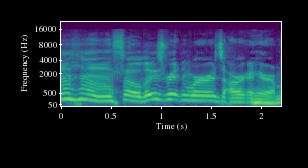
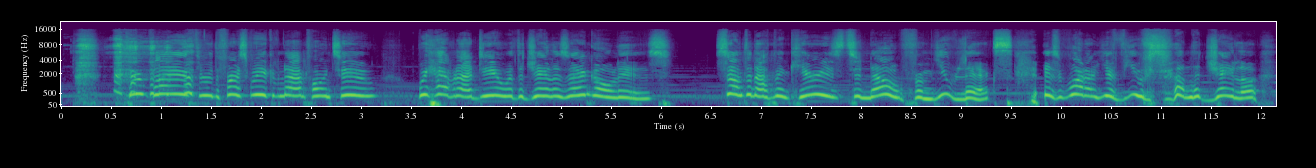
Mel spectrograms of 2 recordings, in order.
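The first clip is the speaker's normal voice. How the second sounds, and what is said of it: Southern belle voice. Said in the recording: “I'm going to even do an Allie impression ... Southern ... Everyone's Southern when I do this crap ... Allie, the Southern Belle.”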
